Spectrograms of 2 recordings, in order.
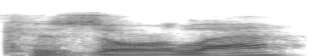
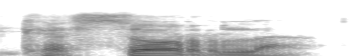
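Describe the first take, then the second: First: The name is said with an English accent. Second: The name is said with a Spanish accent. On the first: "if I had to say it in an English way" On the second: "if you go full Spanish"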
